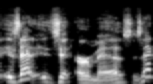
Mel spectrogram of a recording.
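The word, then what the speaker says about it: Hermès: Is that Is it Hermes?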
